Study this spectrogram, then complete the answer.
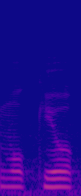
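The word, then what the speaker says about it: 목욕: di sini adalah muk yuk mukyuk Ya jadi mugyuk bacanya mugyuk Nah itu mandi terus hangguko bahasa Korea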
